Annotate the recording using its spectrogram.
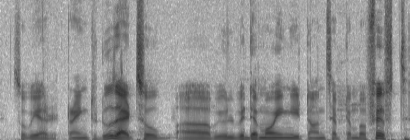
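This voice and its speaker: A man with an Indian accent, medium pitch, and a moderate pace. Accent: Indian English, Telugu. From India, Telugu-speaking. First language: Telugu. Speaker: tech entrepreneur, invited speaker. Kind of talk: invited talk. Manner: hesitant, many fillers.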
